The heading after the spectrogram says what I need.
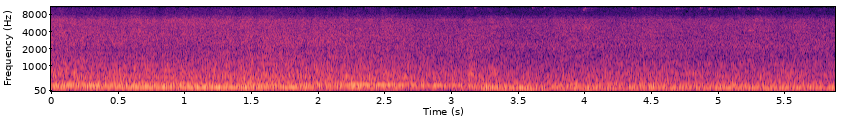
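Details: Grande Londrina bus 4130, 2007 Torino OF-1722M, on line 314 Olímpico (recorded 19/11/2018): steady low drone with faint hum under road roar while cruising, worn differential growling under load; differential whine.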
